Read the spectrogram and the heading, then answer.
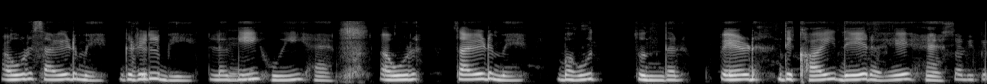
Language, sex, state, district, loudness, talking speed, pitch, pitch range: Hindi, female, Uttar Pradesh, Saharanpur, -17 LUFS, 110 wpm, 220 Hz, 205-230 Hz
